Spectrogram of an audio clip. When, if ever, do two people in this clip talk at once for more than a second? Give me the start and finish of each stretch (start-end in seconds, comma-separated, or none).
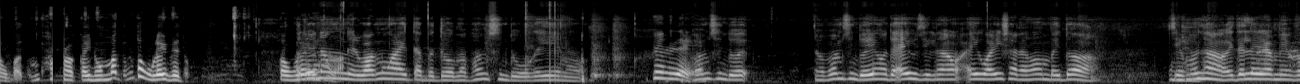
none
